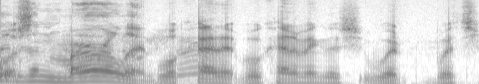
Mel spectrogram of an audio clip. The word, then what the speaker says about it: Maryland: Hey, you're from Maryland. That's the first place I ever had a job, in Pikesville. And I remember the guys say, yeah, Merlin. It's like Merlin the magician. That's how you say it.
